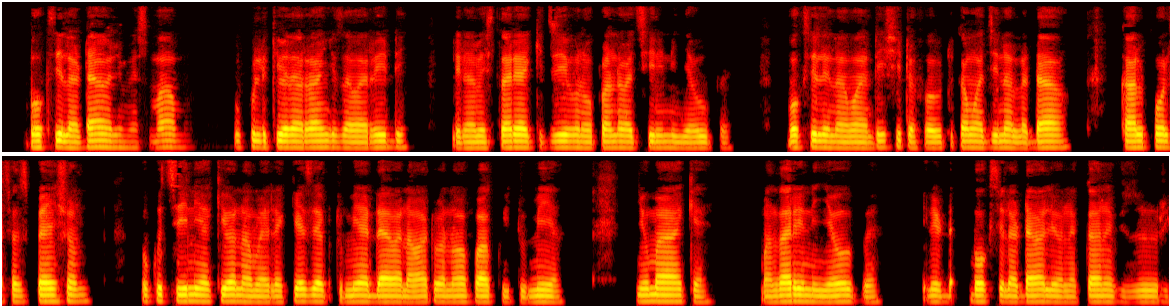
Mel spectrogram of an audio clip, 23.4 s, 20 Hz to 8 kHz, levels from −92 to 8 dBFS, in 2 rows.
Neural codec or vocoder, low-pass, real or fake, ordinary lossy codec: none; 7.2 kHz; real; MP3, 48 kbps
